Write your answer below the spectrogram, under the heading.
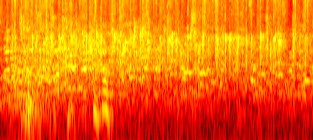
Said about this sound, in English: Clap.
